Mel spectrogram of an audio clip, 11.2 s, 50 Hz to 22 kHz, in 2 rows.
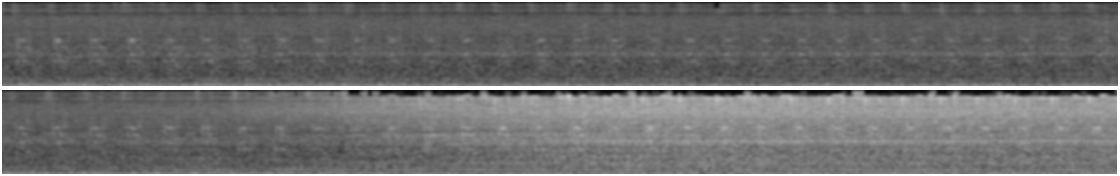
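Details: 5.3 V8 with AFM idling: light, regular chirping tick, about three a second, from a collapsed AFM lifter and a damaged camshaft lobe.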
